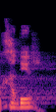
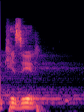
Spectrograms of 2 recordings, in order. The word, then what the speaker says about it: খাদির: নেককার বান্দা তার নাম খাদির যারে আরে আপনারা বলেন খিজির উচ্চারণটা কিরফাতল খদির আমাদের দেশের লোক বলে কি খিজির এটা ভুল উচ্চারণ শুদ্ধ উচ্চারণ কির মুসা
